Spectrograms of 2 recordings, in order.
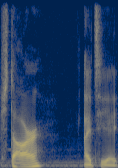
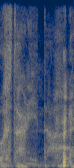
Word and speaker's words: Starita: Star? Ita. Ita. Starita. Starita. Starita. It's less Japanese. More Starita.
